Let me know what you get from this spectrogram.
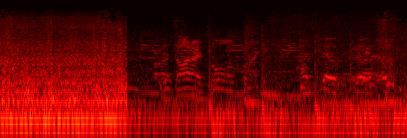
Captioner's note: worker chatter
